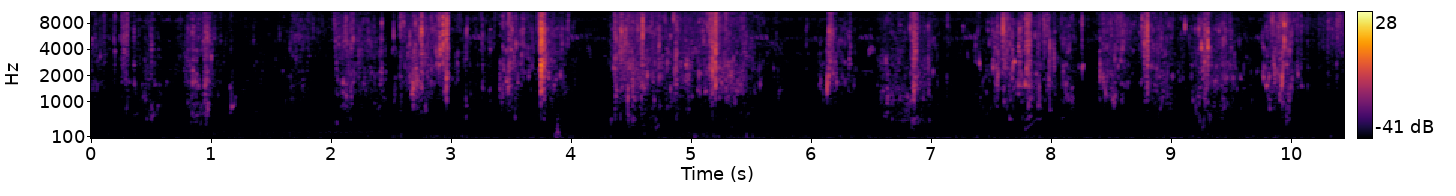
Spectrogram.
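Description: Faint, irregular sloshing and small splashes as hands grope through shallow muddy water in a drained rice-field pool, feeling for fish.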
